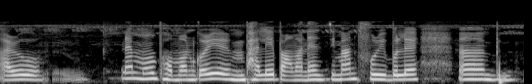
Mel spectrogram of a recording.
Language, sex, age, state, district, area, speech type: Assamese, female, 18-30, Assam, Dhemaji, urban, spontaneous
